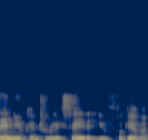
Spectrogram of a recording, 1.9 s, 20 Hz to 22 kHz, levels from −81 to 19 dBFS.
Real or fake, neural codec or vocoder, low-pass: real; none; 7.2 kHz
